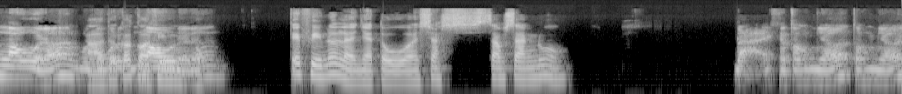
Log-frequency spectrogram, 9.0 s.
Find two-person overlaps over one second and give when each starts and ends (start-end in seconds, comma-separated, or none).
0.8-2.1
